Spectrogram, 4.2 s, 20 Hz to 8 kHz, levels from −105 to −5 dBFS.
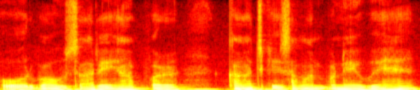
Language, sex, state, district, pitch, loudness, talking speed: Hindi, male, Jharkhand, Ranchi, 100 Hz, -13 LUFS, 155 wpm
